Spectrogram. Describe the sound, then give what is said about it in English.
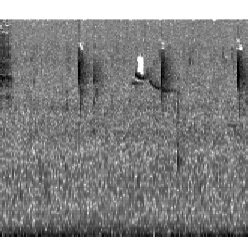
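Faint birds chirp in the distance, a handful of short, scattered calls spread across a few seconds over a steady low outdoor rumble. No one speaks. “Wherever you are, Really taking in the surroundings, the sounds, maybe the warmth of sun on your skin, maybe a soft breeze brushing against your face, the gentle birds chirping in the distance.”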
